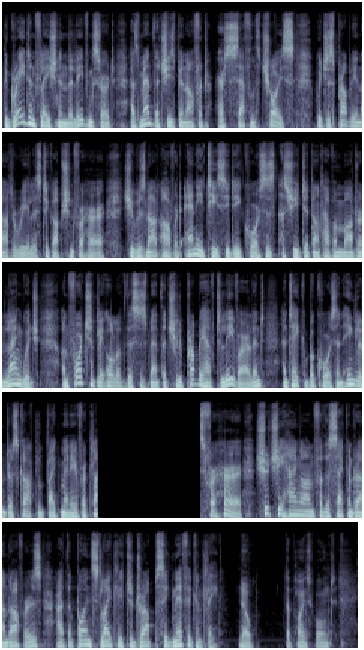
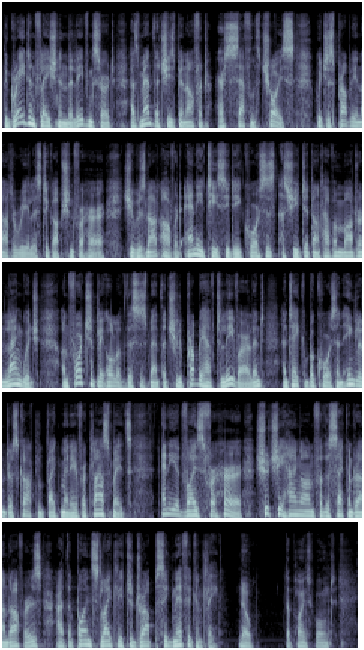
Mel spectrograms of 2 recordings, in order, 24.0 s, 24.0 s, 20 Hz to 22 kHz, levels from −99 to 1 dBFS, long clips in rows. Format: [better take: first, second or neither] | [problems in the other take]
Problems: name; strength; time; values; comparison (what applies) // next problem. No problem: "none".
second | audio cutting out; at 16 s for 1.5 s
